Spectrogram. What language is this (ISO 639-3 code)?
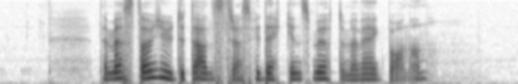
swe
